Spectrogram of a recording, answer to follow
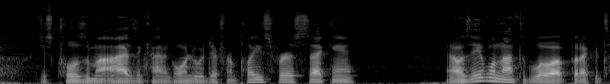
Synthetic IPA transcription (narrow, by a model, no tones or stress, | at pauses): d̥ʒ̥ʌskʰl̥oʊzɪ̃ŋmaɪʔaɪzɨ̃nkʰãɪ̃ndəɡoʊɪ̃ŋtəɨdɪfɹə̃npʰl̥eɪsfə˞ɨsɛkɨ̃nd̥ | ɨ̃nʔaɪwʌzeɪbl̩ˠnətʰəbloʊʌp̚b̥ʌɾaɪkʰɨd̚tʰ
